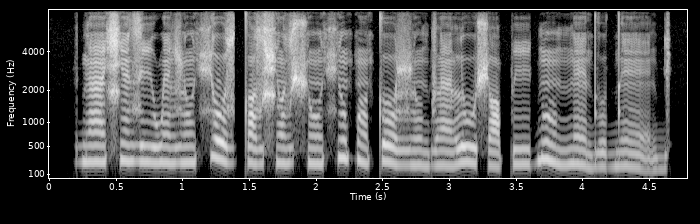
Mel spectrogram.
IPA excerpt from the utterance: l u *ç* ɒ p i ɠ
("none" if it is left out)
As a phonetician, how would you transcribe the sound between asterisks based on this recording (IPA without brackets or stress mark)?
ʃ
